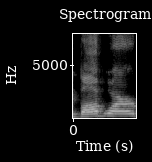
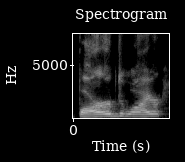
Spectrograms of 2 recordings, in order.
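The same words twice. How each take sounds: First: It is said with a Texan pronunciation. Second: It is said with a standard pronunciation. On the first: It reveals the speaker is from Texas. "that would give it away that I'm from Texas" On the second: It hides where the speaker is from. "so it's pronounced barbed wire"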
